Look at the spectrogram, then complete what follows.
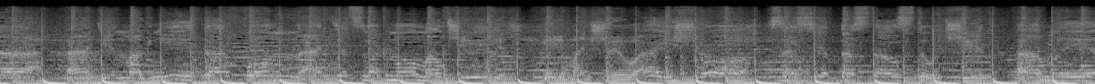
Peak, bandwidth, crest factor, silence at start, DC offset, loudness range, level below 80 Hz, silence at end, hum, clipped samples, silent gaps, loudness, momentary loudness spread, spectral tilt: -6 dBFS; 16.5 kHz; 10 dB; 0 s; under 0.1%; 0 LU; -20 dBFS; 0 s; none; under 0.1%; none; -18 LUFS; 1 LU; -4.5 dB/octave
